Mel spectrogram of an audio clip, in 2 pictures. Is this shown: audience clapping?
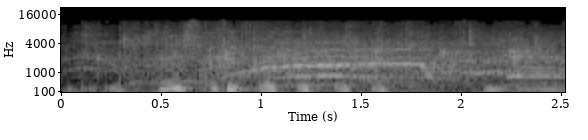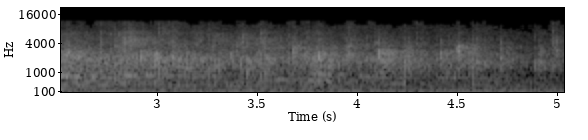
yes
